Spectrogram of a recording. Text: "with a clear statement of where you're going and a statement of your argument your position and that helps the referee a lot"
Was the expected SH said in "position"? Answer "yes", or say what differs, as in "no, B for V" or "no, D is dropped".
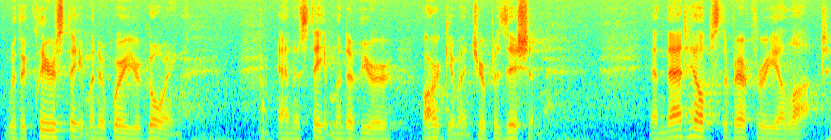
yes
